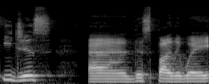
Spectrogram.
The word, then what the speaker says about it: aegis: a latin lone word it's almost always pronounced e there are some exceptions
